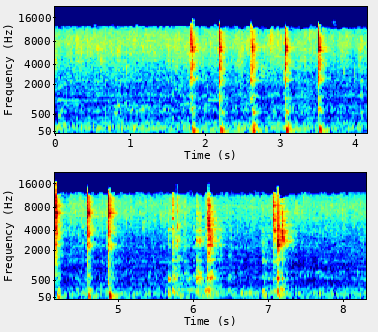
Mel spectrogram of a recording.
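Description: A kitchen utensil knocking against a bowl while potatoes are mashed: about a dozen sharp knocks, two or three a second, starting about two seconds in.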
